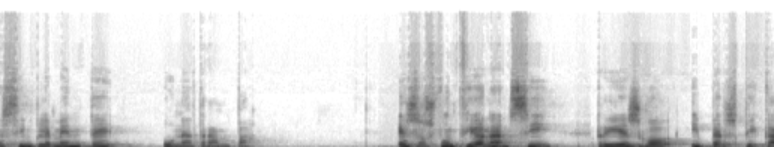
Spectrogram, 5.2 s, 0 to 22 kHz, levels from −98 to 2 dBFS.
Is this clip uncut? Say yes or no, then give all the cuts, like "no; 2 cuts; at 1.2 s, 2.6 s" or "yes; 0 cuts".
no; 2 cuts; at 2.5 s, 3.9 s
